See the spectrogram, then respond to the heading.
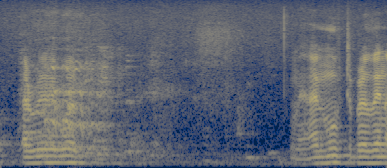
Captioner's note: crowd laughs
